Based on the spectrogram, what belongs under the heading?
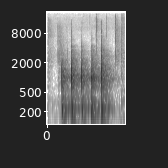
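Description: Five quick, evenly spaced, soft knocks on a wooden chamber door, with a faint tap just before and after the sequence and no voices.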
